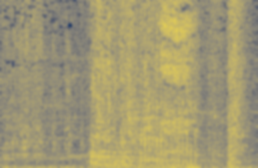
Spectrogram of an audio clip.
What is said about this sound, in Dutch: Een leeuw. En die leeuw, die heeft zo te zien ook wel honger.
